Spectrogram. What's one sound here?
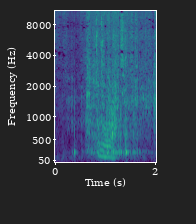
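A hand rummages through a tangle of wet worms in a plastic bucket.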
